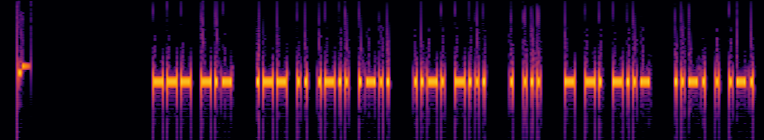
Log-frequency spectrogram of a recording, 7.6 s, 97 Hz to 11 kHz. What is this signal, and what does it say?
Morse code, heard as a keyed tone, about 34 wpm, 700 Hz. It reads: OK WILL FB ES TNX FER
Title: Practice QSO - Exchange 2 - Info - 35wpm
